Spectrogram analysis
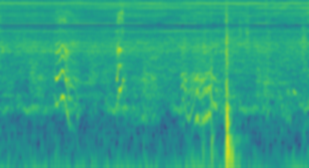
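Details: Week-old Cavalier King Charles Spaniel puppies whimpering: several thin, wavering high squeals with falling and rising bends, spaced irregularly over a low background rumble, with one sharp click near the middle.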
